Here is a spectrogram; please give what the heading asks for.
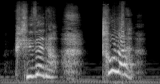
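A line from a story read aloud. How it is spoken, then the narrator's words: Loud shout. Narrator (Chinese): 大声喊道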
